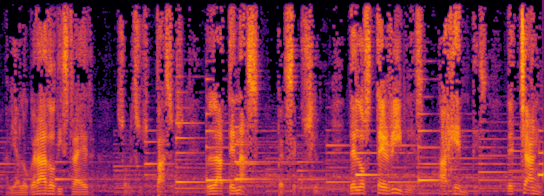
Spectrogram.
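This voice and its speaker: A man giving solemn, measured scripted narration for a radio drama. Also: on the low side.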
